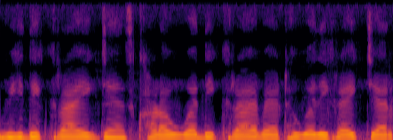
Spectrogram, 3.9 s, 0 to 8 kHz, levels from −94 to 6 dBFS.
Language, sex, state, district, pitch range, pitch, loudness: Hindi, female, Jharkhand, Jamtara, 195-205 Hz, 200 Hz, -24 LUFS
